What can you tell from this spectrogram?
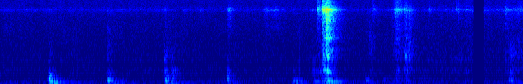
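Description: A run of dull knocks and thumps, about one every half second, with one sharper clack about three seconds in.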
